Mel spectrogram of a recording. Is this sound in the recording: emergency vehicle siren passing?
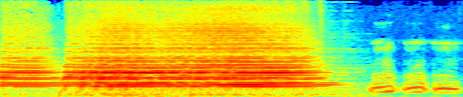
no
